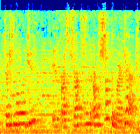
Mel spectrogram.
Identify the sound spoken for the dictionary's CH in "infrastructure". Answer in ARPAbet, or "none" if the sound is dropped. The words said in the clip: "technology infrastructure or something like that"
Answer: SH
